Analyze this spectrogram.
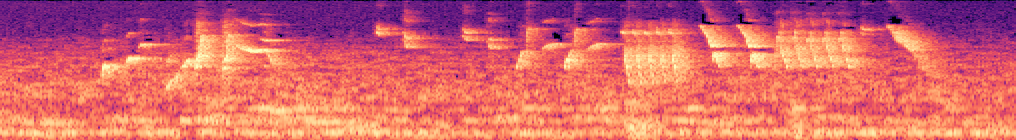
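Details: Two caged male European goldfinches in a singing contest, Algeria, one an older seasoned bird and the other two years old; rapid tinkling twitters and buzzy, ringing notes tumble in quick bursts over a steady low hum.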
